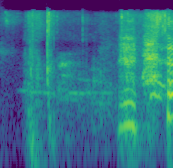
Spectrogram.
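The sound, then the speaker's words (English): Small dogs bark in a flurry of short, shrill yips and barks, growing louder and denser toward the end. “Let me go and deal with these little dogs.”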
